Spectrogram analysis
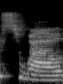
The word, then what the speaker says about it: Suau: my name is swell that's like wow but with the s in front and that's my way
